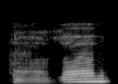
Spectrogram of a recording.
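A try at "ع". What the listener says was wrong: Bei dir kommt das noch wie ein Rein raus. Es muss A sein. Also A, ein bisschen dicker. A.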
